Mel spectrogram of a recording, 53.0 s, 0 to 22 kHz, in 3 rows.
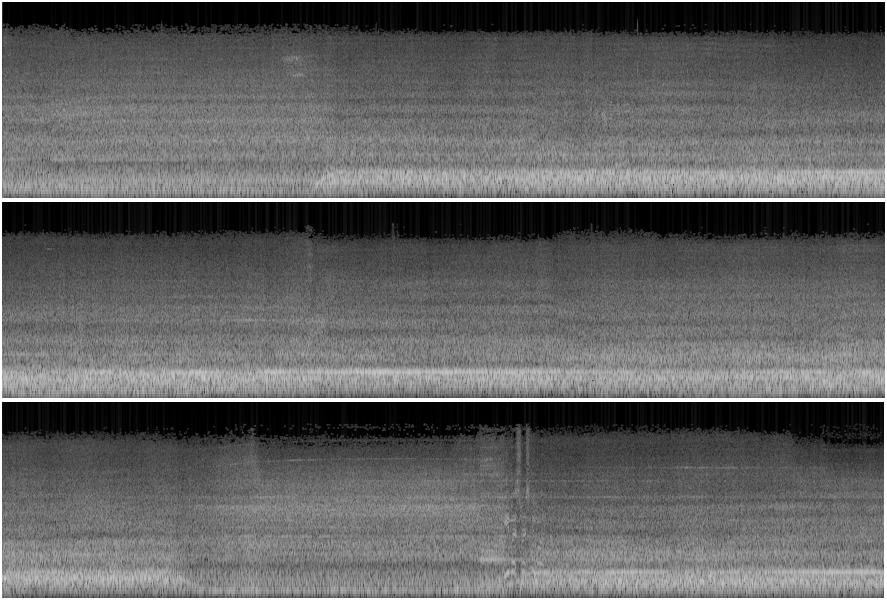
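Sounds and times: diesel engines idling: 0:00.0 - 0:52.9
steady hum: 0:00.0 - 0:52.9.

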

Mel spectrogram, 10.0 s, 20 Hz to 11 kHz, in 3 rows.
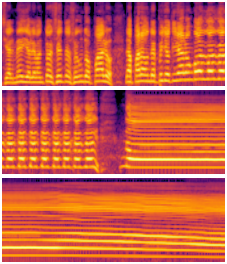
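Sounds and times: man shouting long goal call: 0:02.9 - 0:10.0.

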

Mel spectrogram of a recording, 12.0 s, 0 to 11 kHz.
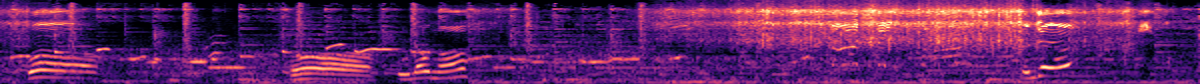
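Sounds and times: background music: 0:00.0 - 0:12.0
fountain jets spraying water: 0:05.8 - 0:12.0
voices: 0:06.8 - 0:11.7.

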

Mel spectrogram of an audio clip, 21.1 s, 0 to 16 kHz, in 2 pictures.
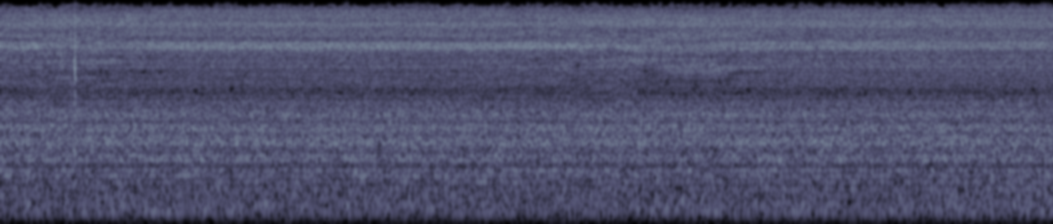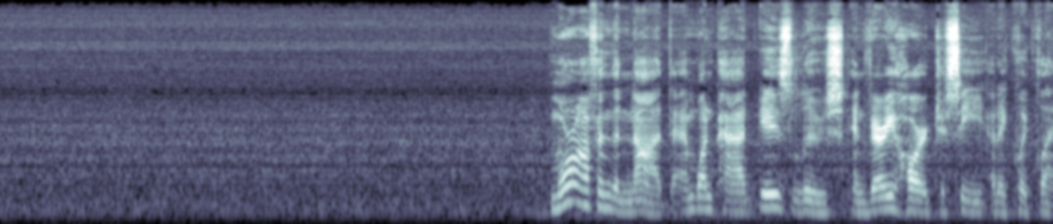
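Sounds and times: low hum: 0:15.8 - 0:21.0.

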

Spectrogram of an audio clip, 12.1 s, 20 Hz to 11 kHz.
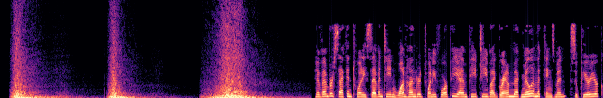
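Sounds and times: whoosh sound effects: 0:00.2 - 0:06.2.

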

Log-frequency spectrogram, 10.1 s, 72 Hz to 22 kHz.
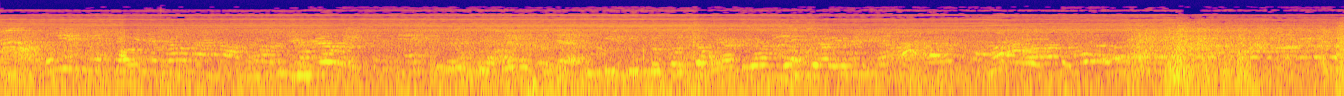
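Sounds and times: crowd din: 0:00.0 - 0:10.0
indistinct voices talking: 0:00.0 - 0:10.0.

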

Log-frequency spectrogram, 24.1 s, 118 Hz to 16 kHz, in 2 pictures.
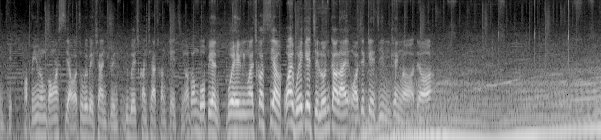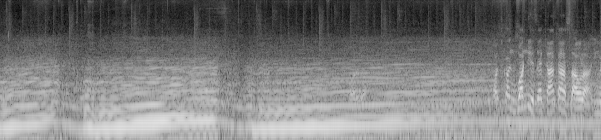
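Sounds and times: car engine accelerating through gears: 0:07.0 - 0:24.0.

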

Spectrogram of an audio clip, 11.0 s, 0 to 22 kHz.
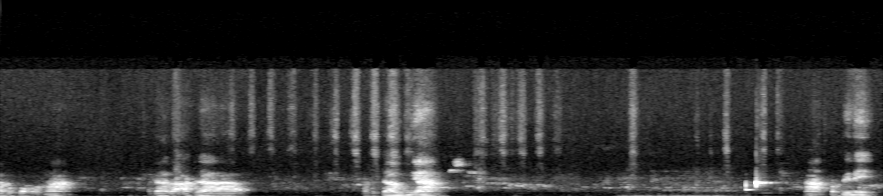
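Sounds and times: marker pen drawing on paper: 0:01.6 - 0:10.6.

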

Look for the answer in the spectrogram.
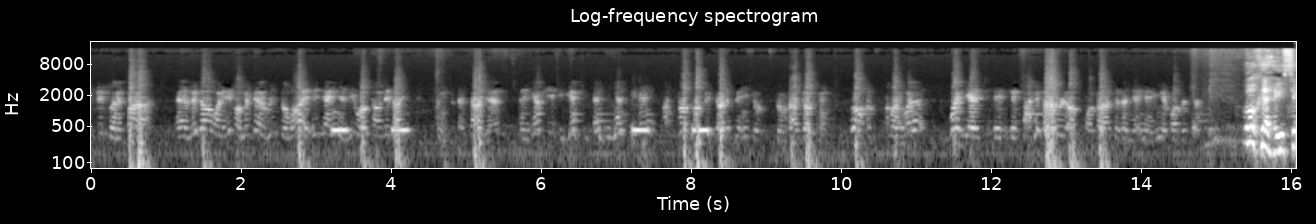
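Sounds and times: person speaking over telephone line: 0:14.8 - 0:16.0.

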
